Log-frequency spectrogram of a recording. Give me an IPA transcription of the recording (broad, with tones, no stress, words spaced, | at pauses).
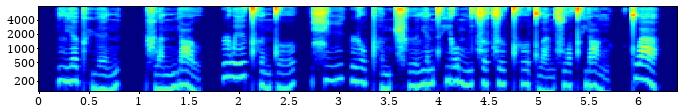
ljɛ˥pʰɥɛ˧˥n | ʂwa˧˥nmjɑ˥˩ʊ̯ | ɻwe˥ɪ̯t̪ʰə˨˩nt̪ɤ˧˥ | ɕi˥ | ɻɤ˥˩pʰə˨˩n ʈ͡ʂʰɻ̩˧˥ljɛ˧nt̪ʰjo˥˧ʊ̯ mi˥˧t͡sɤ˥˧t͡sɹ̩˥˧ t̪ʰɤ˥˩t̪wa˧˥n swɔ˥˧t̪ʰjɑ˥˩ŋ | t̪wä˥˩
